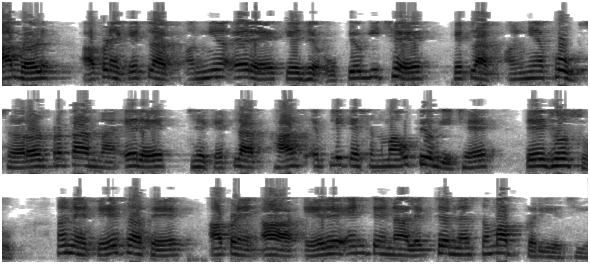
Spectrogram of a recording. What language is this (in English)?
Gujarati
